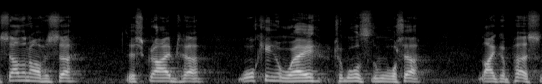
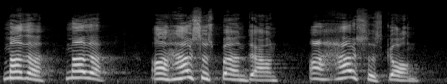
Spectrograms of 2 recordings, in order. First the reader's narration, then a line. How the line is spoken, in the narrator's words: she cried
